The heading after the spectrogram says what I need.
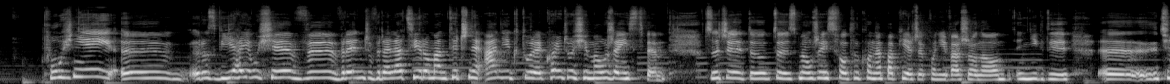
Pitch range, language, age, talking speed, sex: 255-290 Hz, Polish, 30-49, 150 wpm, female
